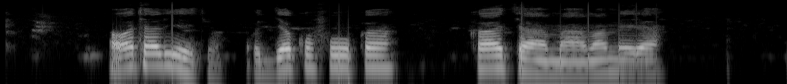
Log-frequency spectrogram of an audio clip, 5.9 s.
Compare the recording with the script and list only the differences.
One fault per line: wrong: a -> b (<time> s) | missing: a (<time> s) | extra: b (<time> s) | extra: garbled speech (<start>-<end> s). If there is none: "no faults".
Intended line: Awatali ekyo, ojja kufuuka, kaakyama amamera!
no faults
